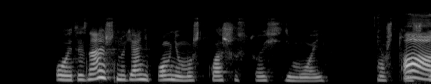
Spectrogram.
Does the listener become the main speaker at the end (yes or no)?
yes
